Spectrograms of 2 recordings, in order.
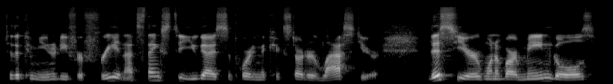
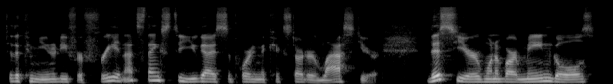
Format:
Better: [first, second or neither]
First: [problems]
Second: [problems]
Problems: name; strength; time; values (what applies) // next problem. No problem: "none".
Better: second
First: thin; very; fading below 300 Hz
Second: none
